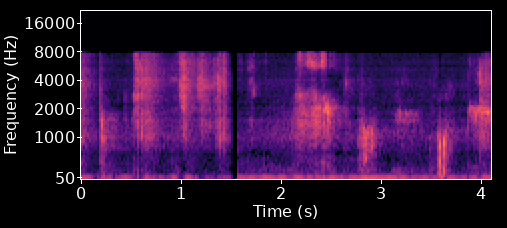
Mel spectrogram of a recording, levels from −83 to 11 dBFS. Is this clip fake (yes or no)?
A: yes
